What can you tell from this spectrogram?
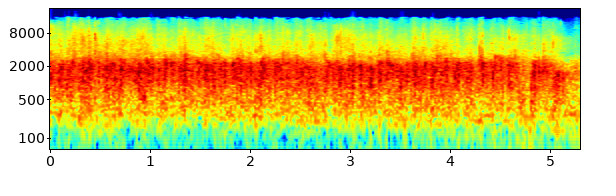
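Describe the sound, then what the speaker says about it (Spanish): Audience applause at a book presentation: dense, steady clapping fills the room for about five seconds, loud and close, fading slightly at the end with no talk over it. "Aplausos para"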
